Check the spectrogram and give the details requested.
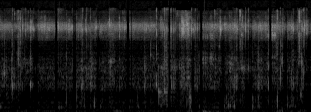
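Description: Close-miked chewing and mouth smacking of a person eating luchi (fried puffed bread) with curry: quick, irregular smacks over a steady high hiss.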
